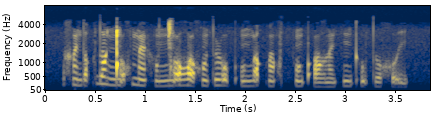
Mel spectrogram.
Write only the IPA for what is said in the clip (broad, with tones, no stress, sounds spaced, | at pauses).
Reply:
χ ẽ˨ d o̰˦ q d ɒ˦˨ ŋ͡ǃ ṵ˦ χ m æ̃˨ h õ˨ ŋ͡ǀ o̰˦ ʁ o̰˦ χ ũ˨ t ɹ o̰˦˨ kʼ ũ˨ ŋ ṵ˨ q ũ˨˦ χ t͡sʼ õ˦ kʼ ɒ˨ ʁ ẽ˨ k ĩ˦˨ kʼ ṵ˨ tʷ i˨ χʷ ḭ˦˨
